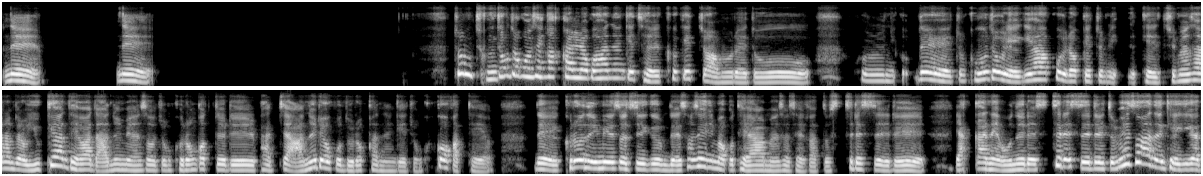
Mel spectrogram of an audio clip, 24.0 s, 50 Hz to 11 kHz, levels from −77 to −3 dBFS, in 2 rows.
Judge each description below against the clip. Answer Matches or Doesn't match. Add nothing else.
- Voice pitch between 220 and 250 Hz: Doesn't match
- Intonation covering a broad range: Matches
